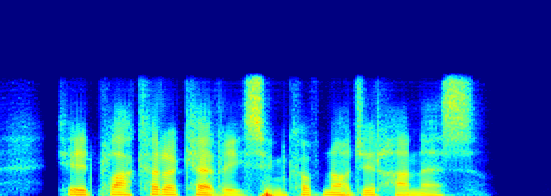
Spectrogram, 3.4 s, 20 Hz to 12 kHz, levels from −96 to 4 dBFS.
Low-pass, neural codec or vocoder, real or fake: 7.2 kHz; codec, 16 kHz, about 1 kbps, DyCAST, with the encoder's durations; fake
